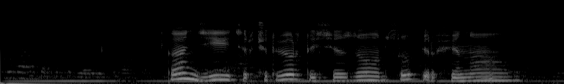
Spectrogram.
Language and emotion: Russian, sad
